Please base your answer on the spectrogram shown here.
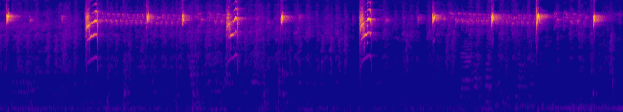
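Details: Orange-headed thrush repeating loud, sharp, very high notes with short fluttering tails, about ten times, sometimes doubled, at irregular intervals of one to two seconds.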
